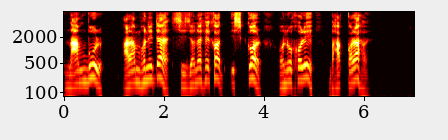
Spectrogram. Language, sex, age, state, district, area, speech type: Assamese, male, 30-45, Assam, Dhemaji, rural, read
